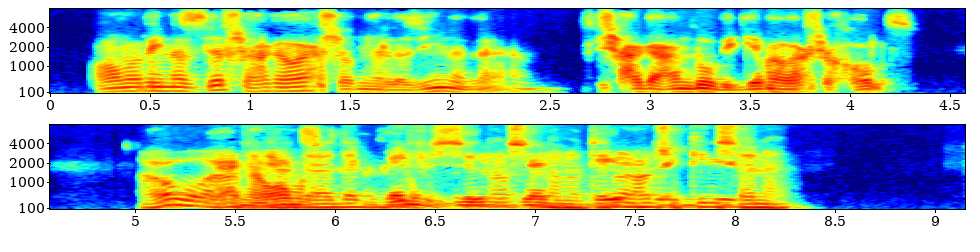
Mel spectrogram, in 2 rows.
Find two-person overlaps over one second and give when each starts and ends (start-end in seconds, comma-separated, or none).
5.3-8.1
